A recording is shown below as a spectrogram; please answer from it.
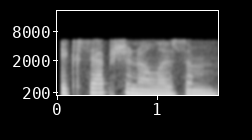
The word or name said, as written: exceptionalism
